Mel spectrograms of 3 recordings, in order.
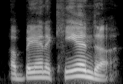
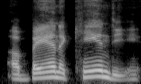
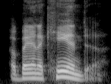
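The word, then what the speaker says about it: Abanikanda: Hubbard go at running back 54 and Israel a banakanda that's how you pronounce it it's not a a band of candy uh it's it's well it's not a bandiconda it's Israel a banacanda and I I figured it out by listening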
